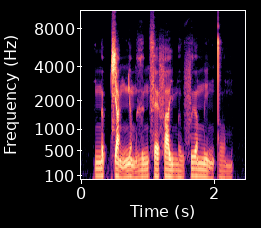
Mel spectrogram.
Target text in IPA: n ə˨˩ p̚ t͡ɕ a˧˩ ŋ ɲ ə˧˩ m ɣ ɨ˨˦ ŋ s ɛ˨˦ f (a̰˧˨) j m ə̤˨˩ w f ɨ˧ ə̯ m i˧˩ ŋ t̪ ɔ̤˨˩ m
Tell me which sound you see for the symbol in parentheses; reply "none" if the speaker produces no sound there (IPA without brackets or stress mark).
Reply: a˧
